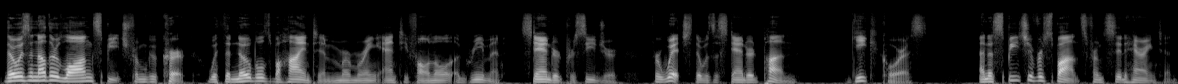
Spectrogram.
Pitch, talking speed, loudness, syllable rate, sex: 110 Hz, 165 wpm, -23 LUFS, 5.7 syllables/s, male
